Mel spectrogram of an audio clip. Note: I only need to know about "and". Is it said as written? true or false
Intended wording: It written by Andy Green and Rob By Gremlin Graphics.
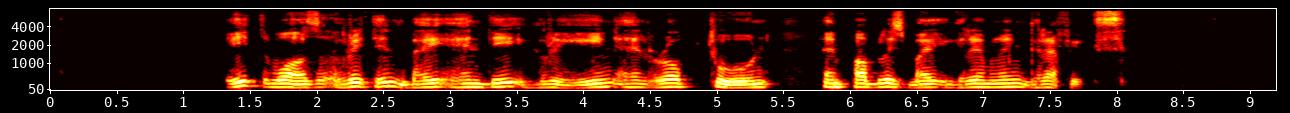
true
